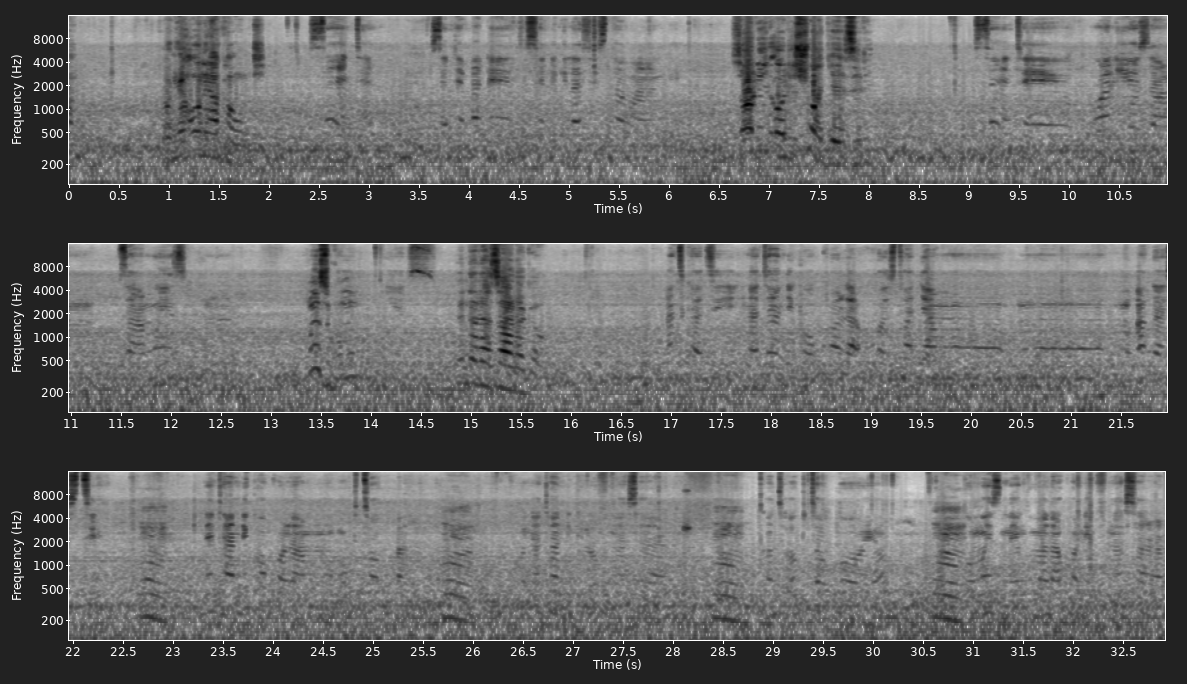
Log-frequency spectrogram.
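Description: Loud, steady low rumble of a moving car heard from inside its cabin, with faint voices now and then.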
